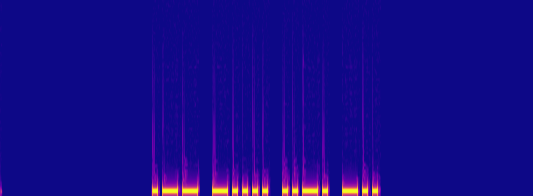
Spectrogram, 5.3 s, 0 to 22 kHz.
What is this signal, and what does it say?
Morse code, heard as a keyed tone, about 24 wpm, 700 Hz. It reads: W6FD
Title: Speed Racing - USA Call Signs 20wpm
